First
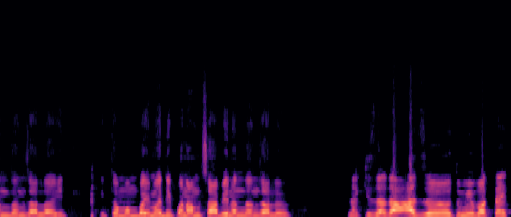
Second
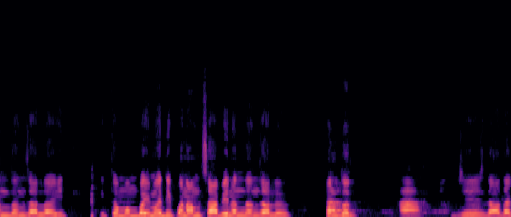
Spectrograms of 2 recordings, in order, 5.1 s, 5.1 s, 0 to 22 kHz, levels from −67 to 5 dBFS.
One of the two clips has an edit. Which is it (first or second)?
second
